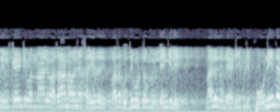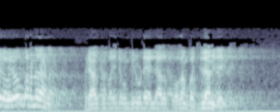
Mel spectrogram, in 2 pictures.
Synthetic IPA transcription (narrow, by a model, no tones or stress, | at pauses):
nilke̞ːɳɖiʋɐnːaːluɐðaːɳɨɐʋɐnɨxɐjrɨʋerebud̪ʱːimuʈːenːuilːe̞ŋɡil | naːluðindeɐɽijkːuːɽipo̞ːɳijindeɡɐwɾɐʋɐmpɐrɐɲːɐðaːɳɨ̰ | o̞ɾaːɭkɨpːɐðindebumbiluːɽe̞ɐlːaːðupo̞ːɣaːmpɐtːilːaːnut͡ɕa̰ːɾikʲːṵnɐ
